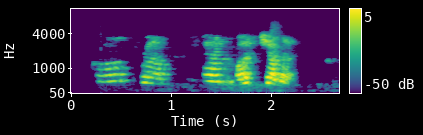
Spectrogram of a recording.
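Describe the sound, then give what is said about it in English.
A mobile phone rings with a melodic, voice-like ringtone: four or five short tonal bursts in an uneven rhythm, moderately loud, with no one talking over it. “Sorry, my phone is ringing, but you know it is.”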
